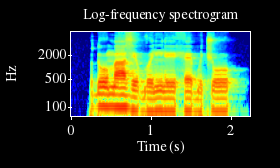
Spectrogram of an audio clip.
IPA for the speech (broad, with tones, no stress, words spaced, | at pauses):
ɗoː˦maː˦ze˨ ɡʷe˨ɾĩ˦˨ ɾeː˨hɛ˨ bə˨t͡ʃo˧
